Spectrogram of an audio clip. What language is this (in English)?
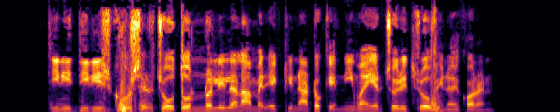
Bangla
